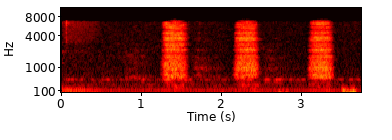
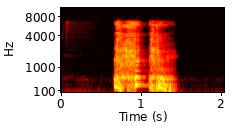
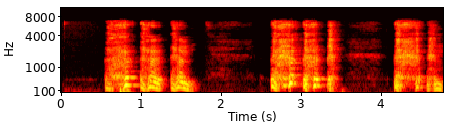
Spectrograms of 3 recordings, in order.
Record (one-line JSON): {"exhalation_length": "3.8 s", "exhalation_amplitude": 8596, "exhalation_signal_mean_std_ratio": 0.48, "cough_length": "2.0 s", "cough_amplitude": 29519, "cough_signal_mean_std_ratio": 0.47, "three_cough_length": "4.8 s", "three_cough_amplitude": 27620, "three_cough_signal_mean_std_ratio": 0.54, "survey_phase": "alpha (2021-03-01 to 2021-08-12)", "age": "18-44", "gender": "Male", "wearing_mask": "No", "symptom_none": true, "smoker_status": "Never smoked", "respiratory_condition_asthma": false, "respiratory_condition_other": false, "recruitment_source": "REACT", "submission_delay": "6 days", "covid_test_result": "Negative", "covid_test_method": "RT-qPCR"}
